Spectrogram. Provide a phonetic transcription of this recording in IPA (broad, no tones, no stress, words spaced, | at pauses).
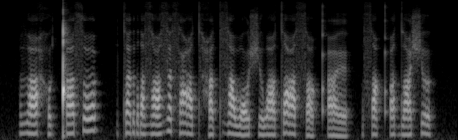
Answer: ðˤe hɤǃisˤʉ | tˤʉrezˤɑzˤes ʕɑtˤhɛtzˤa wɔ ʃəwɔtˤwɑ sˤɤ qʼɛ | sˤaqʼʉdˤaʃə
